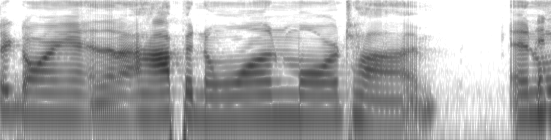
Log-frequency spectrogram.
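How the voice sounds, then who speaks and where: Loud and at a very fast pace, a woman speaks in a medium pitch with a bright, sharp tone and ordinary pitch variation, on a very clean recording with a silent background. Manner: loud, projecting voice.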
